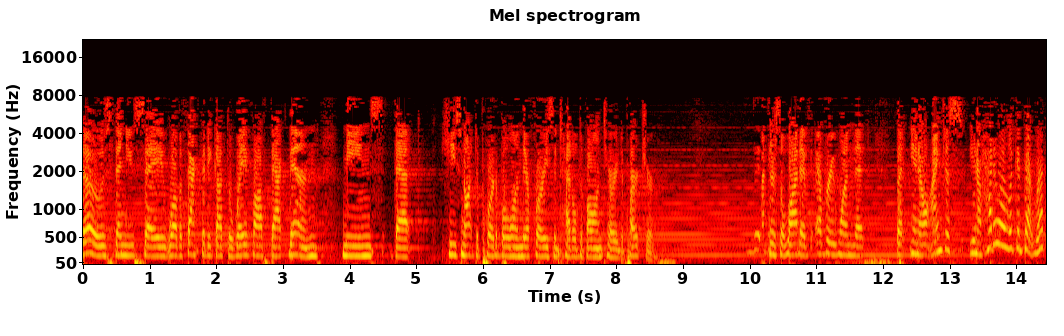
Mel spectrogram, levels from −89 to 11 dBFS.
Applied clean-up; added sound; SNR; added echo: none; Organ; 17 dB; none.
